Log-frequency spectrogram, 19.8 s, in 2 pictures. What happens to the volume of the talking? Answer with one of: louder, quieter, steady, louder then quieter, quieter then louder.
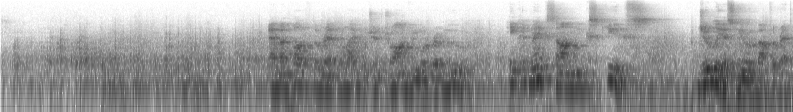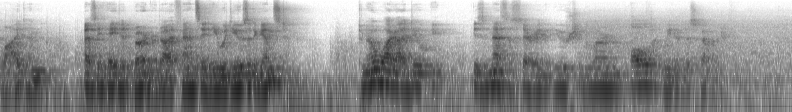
louder then quieter.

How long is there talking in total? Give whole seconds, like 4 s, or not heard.
15 s.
